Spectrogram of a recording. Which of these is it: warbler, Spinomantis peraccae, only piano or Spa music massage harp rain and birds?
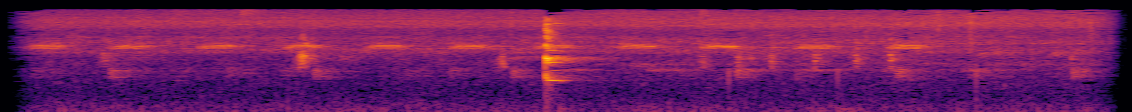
Spinomantis peraccae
